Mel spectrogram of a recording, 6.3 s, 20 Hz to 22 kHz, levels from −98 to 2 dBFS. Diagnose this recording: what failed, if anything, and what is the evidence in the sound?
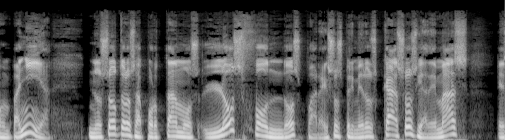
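Nothing failed; the recording carries no audible evidence of a fault at any stage.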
